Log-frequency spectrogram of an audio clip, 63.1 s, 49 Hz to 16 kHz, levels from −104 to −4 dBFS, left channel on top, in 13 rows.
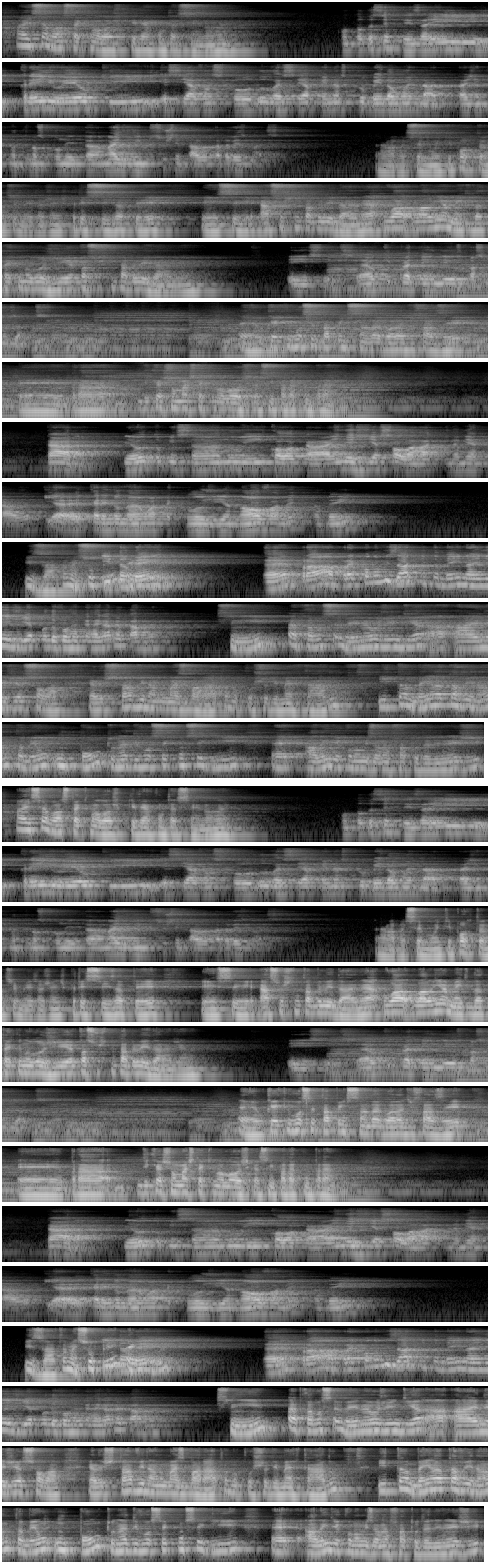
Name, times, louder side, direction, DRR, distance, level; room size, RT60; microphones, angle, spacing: voice 1, 0.0-2.3 13.5-21.4 26.7-32.5 44.0-45.4 50.8-63.1, right 8 dB, 80° right, 11 dB, 0.4 m, -33 dB
voice 2, 3.4-12.3 22.3-24.8 34.5-34.9 35.2-40.4 40.7-42.4 44.7-45.3 46.4-50.1, left 2 dB, 20° left, 4 dB, 0.6 m, -37 dB
sound 1, 22.7-33.9, left 1 dB, 65° left, 2.4 m, -50 dB
7.6 x 3.8 x 6.0 m, 1.1 s
head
